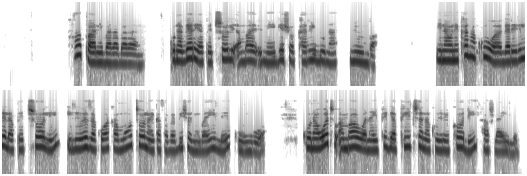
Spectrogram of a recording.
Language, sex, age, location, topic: Swahili, female, 25-35, Nakuru, health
